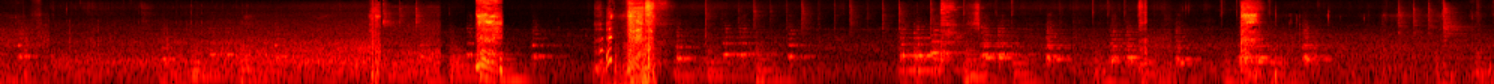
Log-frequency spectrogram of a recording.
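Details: Staged sneeze attack by an actor sitting in a park, over background music: several loud, explosive sneezes, some with a drawn-in breath before.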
